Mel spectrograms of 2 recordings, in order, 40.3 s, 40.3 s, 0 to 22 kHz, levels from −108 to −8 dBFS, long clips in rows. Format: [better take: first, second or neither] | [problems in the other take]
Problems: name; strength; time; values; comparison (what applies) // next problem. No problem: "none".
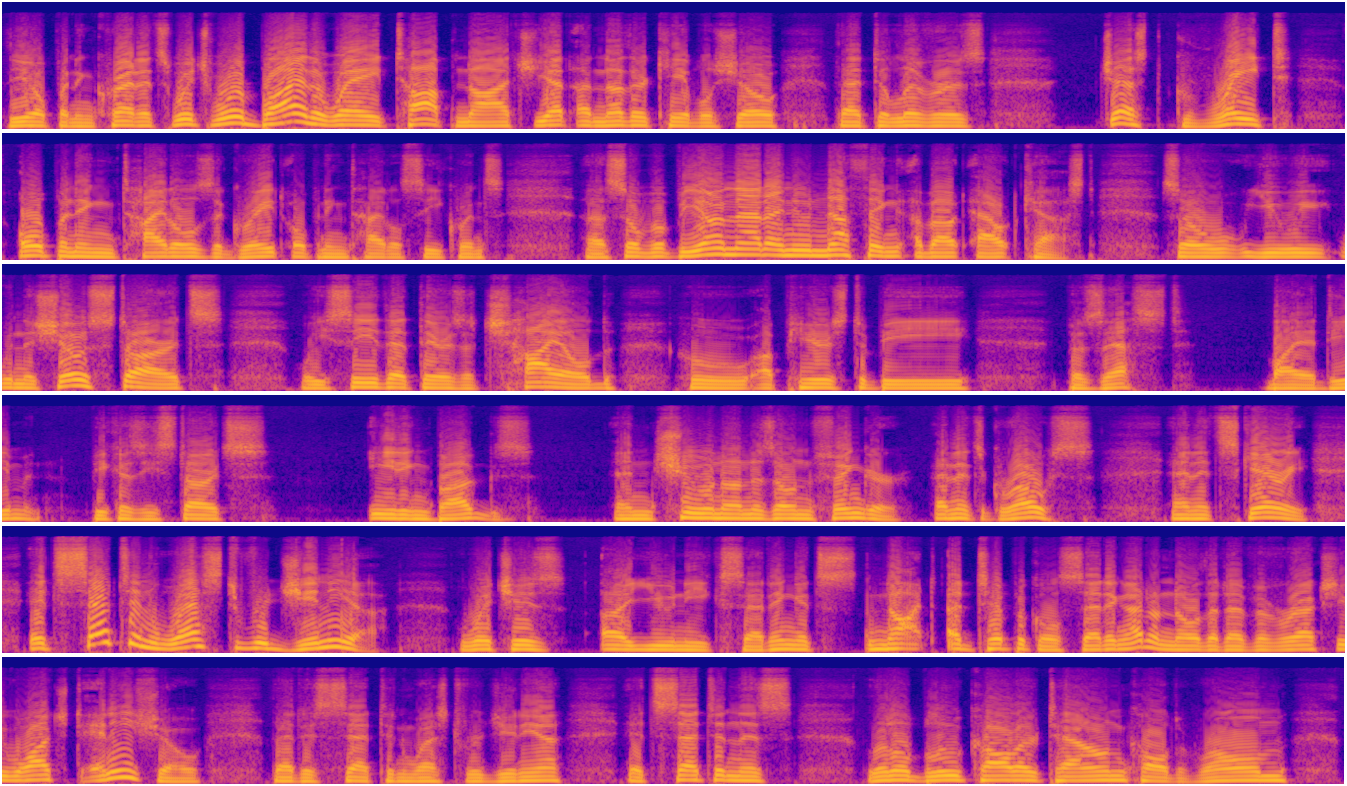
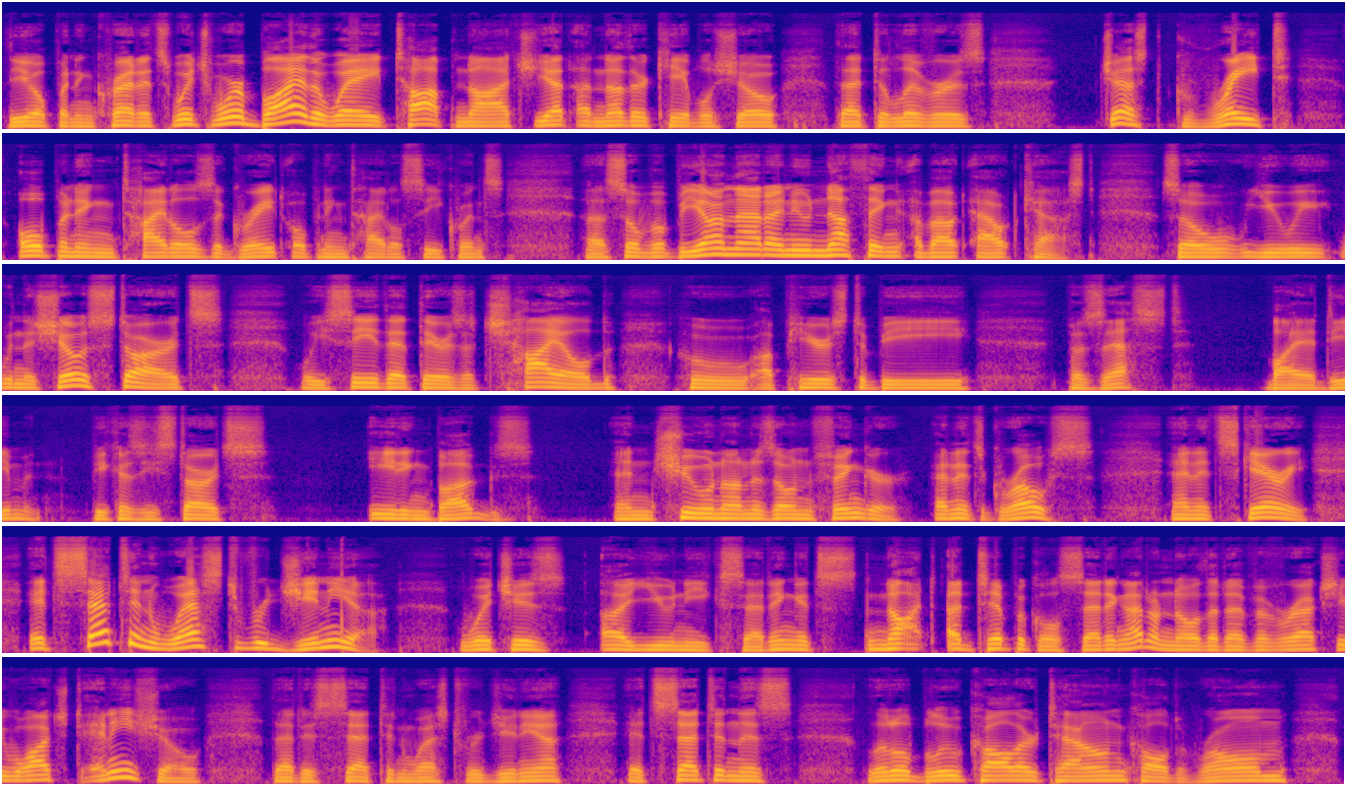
second | distortion; slight; 9% of the sound clipped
